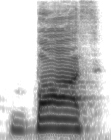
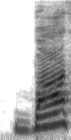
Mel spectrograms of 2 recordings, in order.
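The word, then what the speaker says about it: बाँस: ये क्या हो जाएगा बांस बांस केवल नाक से उच्चारण हो रहा है तो बांस और यहां पे कैसे कर रहे हैं अपन बास बास नाक और मुह दोनों से उच्चार हो रहा है अब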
